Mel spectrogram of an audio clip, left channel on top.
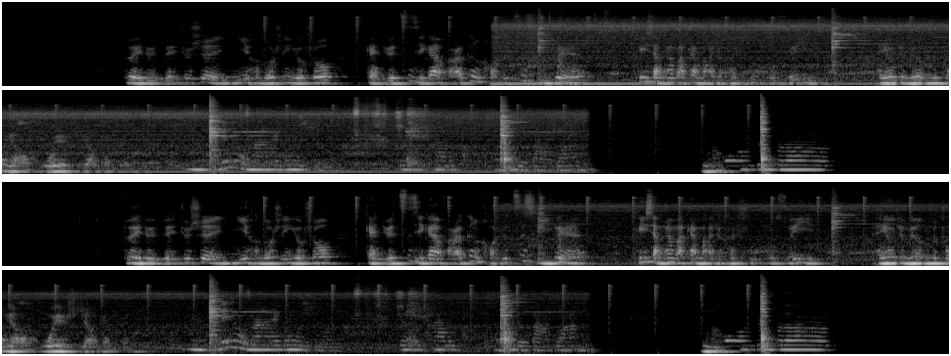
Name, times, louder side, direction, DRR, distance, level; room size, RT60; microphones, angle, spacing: voice 1, 1.2-5.9 6.3-8.3 8.7-10.9 16.5-16.8, right 3 dB, 80° right, 0.6 m, -30 dB
sound 1, 2.6-2.7 3.1-3.2 3.5-3.6 4.0-4.1 4.4-4.5 4.9-5.0 5.4-5.5 5.8-5.9 6.3-6.4 6.8-6.9 7.2-7.3 7.7-7.8 8.1-8.2 8.6-8.7 9.1-9.2 9.5-9.6 10.0-10.1 10.4-10.5 10.9-11.0 11.4-11.5 11.8-11.9 12.3-12.4 12.8-12.9 13.2-13.3 13.7-13.8 14.1-14.2 14.6-14.7 15.1-15.2 15.5-15.6 16.0-16.1 16.4-16.5 16.9-17.0, right 4 dB, 50° right, 1.1 m, -43 dB
sound 2, 4.9-15.3, left 9 dB, 90° left, 0.6 m, -41 dB
sound 3, 5.4-6.1 8.3-9.1 11.5-12.5 14.4-15.2 17.1-17.2, left 2 dB, 10° left, 0.4 m, -33 dB
voice 2, 11.3-12.9 13.4-15.9 16.5-17.7, left 2 dB, 25° right, 0.9 m, -38 dB
2.6 x 2.3 x 2.3 m
head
